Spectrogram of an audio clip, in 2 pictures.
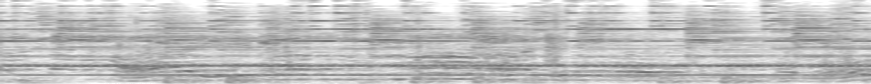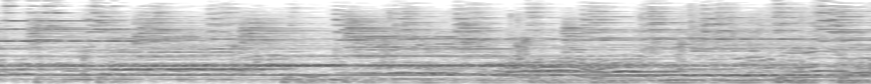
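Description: Temple bells ringing rapidly and continuously for an aarti, with steady sustained ringing tones and voices singing underneath.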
